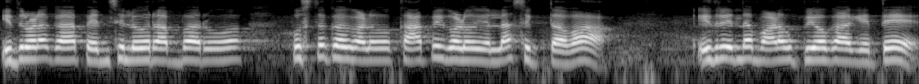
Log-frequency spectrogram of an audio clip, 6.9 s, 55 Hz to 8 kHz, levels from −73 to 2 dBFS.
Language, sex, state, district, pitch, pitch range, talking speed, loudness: Kannada, female, Karnataka, Raichur, 235 Hz, 225-245 Hz, 95 wpm, -12 LUFS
